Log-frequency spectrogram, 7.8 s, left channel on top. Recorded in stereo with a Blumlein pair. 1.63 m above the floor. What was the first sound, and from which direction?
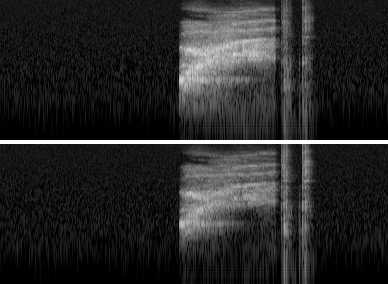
A shout, 30° left.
